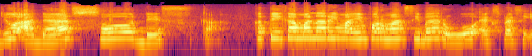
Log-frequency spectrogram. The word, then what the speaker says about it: そうですか: Di pola 7 ada so desu ka. Ketika menerima informasi baru, ekspresi ini digunakan untuk menyatakan telah mengerti. Diucapkan dengan notasi menurun. So desu ka.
